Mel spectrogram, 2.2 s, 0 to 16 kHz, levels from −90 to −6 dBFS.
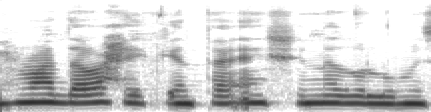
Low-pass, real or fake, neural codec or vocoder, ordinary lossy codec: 14.4 kHz; real; none; none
